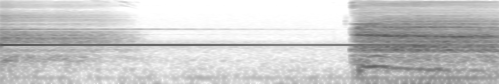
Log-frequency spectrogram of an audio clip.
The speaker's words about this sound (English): Okay, so let's do four of these on the chime. Actually got the sound bowl today, so a little different.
